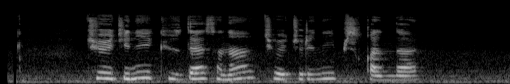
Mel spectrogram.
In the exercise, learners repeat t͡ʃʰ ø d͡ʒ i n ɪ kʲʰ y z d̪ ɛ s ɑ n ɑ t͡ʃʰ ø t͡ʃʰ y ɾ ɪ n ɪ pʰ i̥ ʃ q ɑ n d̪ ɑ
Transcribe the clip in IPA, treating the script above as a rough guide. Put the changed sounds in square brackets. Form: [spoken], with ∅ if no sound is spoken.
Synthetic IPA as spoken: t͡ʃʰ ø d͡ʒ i n ɪ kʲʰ y z d̪ ɛ s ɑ n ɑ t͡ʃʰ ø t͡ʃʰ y ɾ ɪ n ɪ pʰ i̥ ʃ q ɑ n d̪ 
